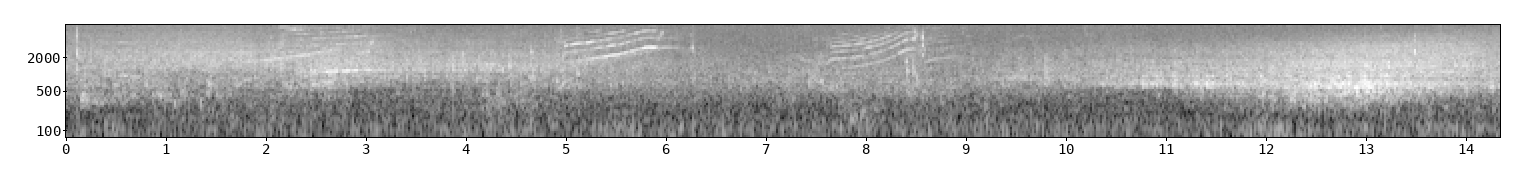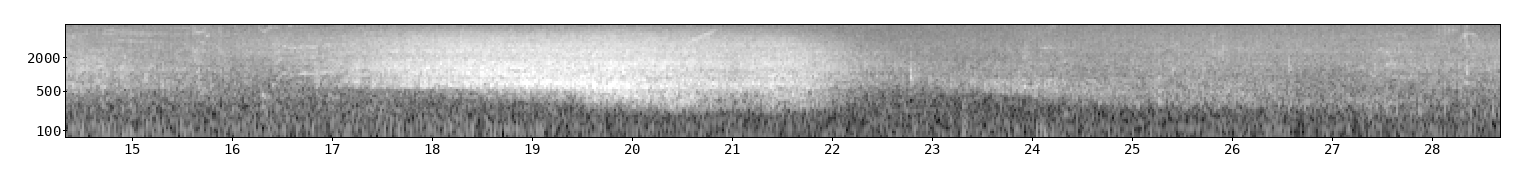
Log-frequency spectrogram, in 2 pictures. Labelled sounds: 0.4	1.2	killer whale, southern Alaska resident, 2.6 to 4.5 kHz
1.8	3.6	killer whale, southern Alaska resident, 1.4 to 8.0 kHz
4.9	6.2	killer whale, southern Alaska resident, 1.1 to 8.0 kHz
7.5	9.1	killer whale, southern Alaska resident, 0.92 to 7.6 kHz

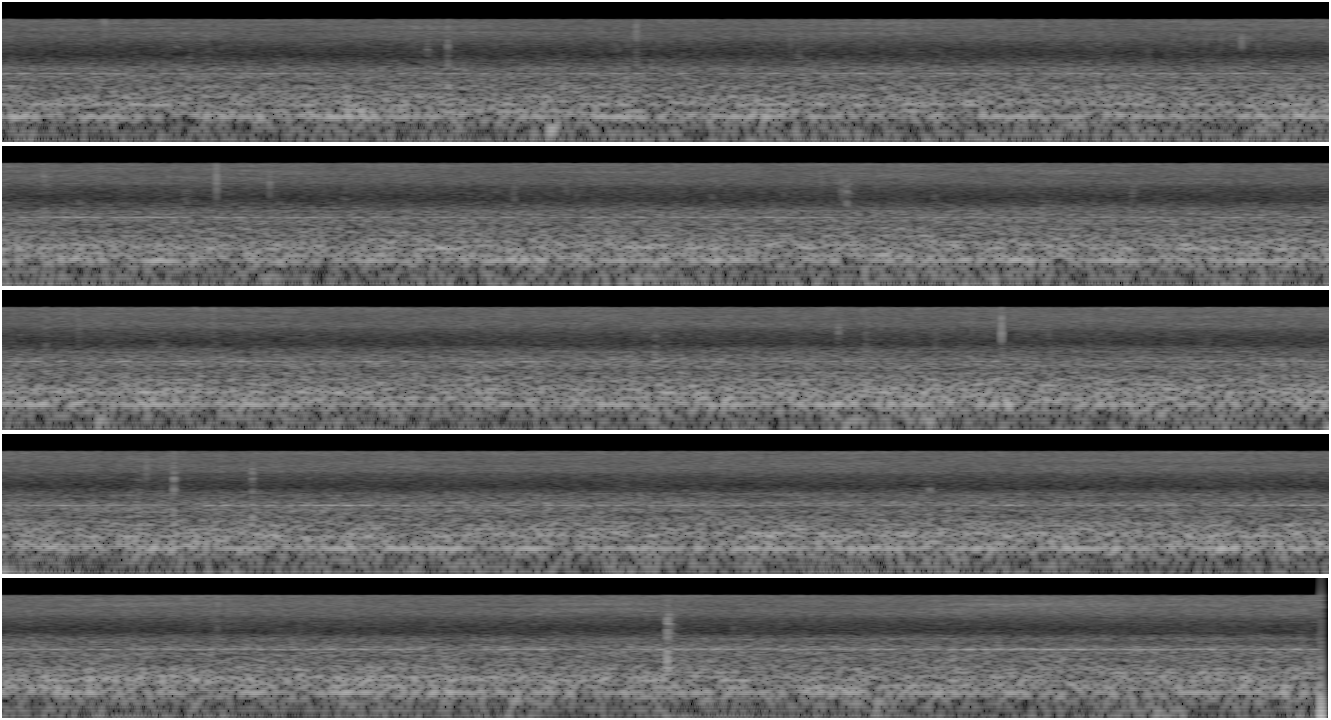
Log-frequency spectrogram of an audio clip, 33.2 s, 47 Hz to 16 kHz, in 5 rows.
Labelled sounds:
17.4	21.1	killer whale, southern resident, J pod, 7.0 to 8.0 kHz

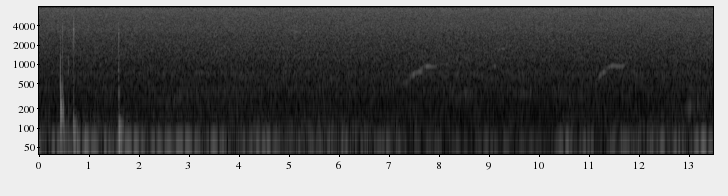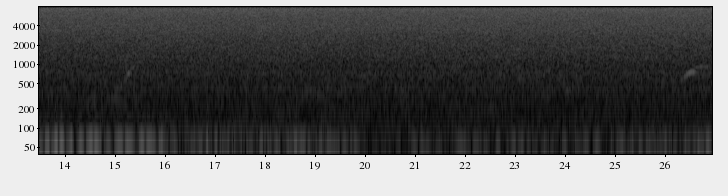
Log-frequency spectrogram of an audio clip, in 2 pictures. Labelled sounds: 7.6	8.0	humpback whale, 0.80 to 1.0 kHz
11.3	11.8	humpback whale, 0.80 to 1.1 kHz
26.5	26.9	humpback whale, 0.80 to 0.99 kHz

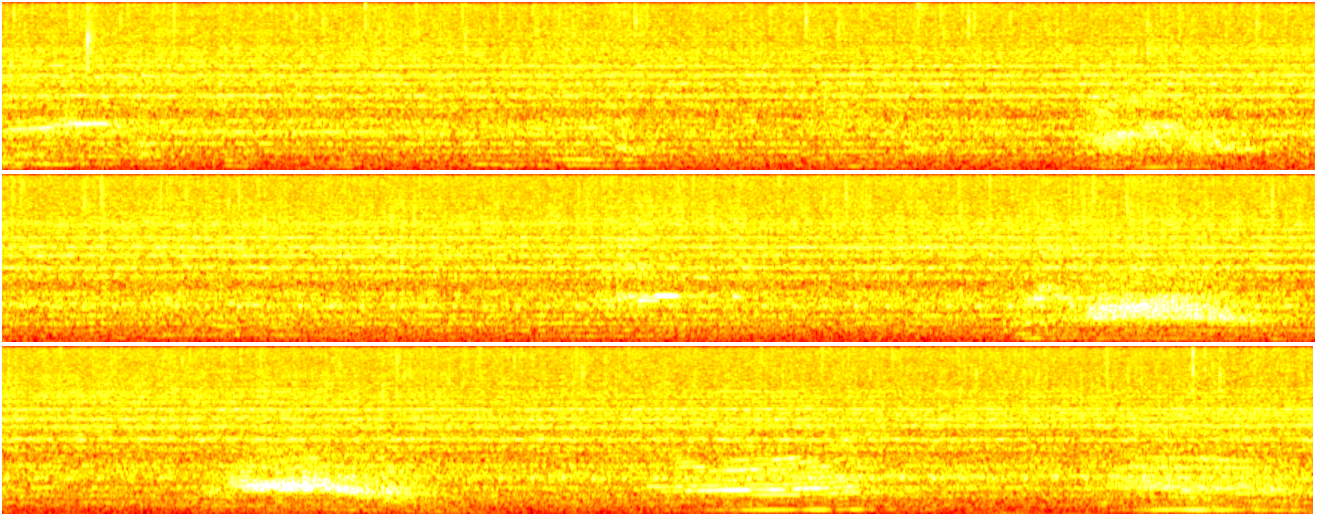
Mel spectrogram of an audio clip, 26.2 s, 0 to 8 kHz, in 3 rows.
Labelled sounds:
0.2	0.7	humpback whale, 0.78 to 1.1 kHz
7.6	7.9	humpback whale, 0.78 to 0.88 kHz
12.8	13.3	humpback whale, 0.78 to 0.91 kHz
22.3	22.6	humpback whale, 0.78 to 0.84 kHz

